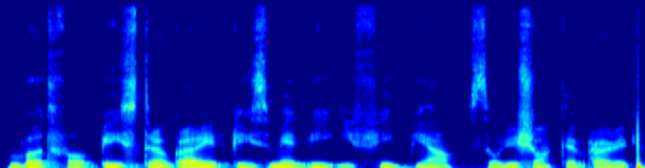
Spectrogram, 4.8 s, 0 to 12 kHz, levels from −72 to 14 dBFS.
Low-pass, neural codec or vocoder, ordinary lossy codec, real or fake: none; codec, 24 kHz, 0.9 kbps, WavTokenizer, small release; none; fake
